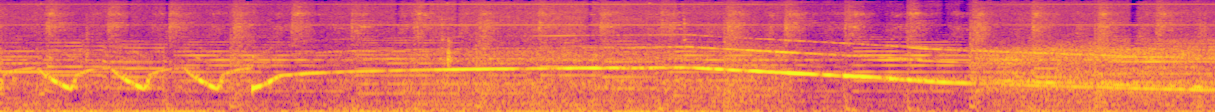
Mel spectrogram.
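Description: Ambulance siren heard from inside a moving car: a few quick falling yelps, then one long wail that rises, holds and slowly falls as the ambulance comes alongside. Steady road noise runs underneath.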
